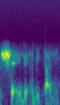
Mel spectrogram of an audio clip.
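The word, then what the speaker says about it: شعب أبي طالب: بعد شیب ابی طالب، جس کو بعض حضرات شعب ابی طالب بھی کہتے ہیں، لیکن جس کا صحیح تلفظ ہے وہ شعب ابی طالب ہے، ایک گھاٹی تھی، آج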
